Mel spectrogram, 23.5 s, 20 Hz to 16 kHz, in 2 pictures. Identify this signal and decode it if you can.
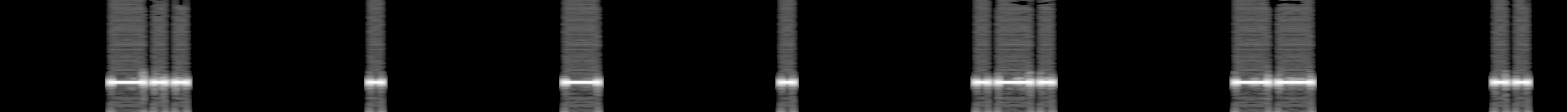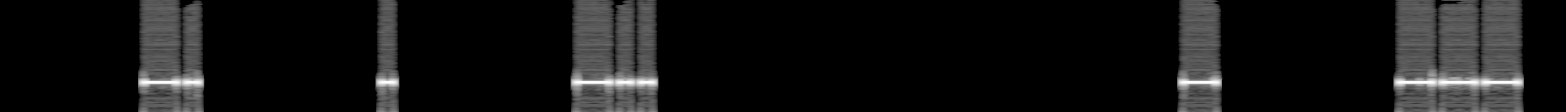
Morse code, heard as a keyed tone, about 15 wpm, spaced as for 5 wpm, 1000 Hz. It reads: DETERMINED TO
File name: qotdfiles / 5wpm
